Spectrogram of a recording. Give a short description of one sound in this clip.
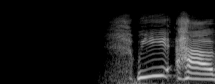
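A young woman speaks into a handheld microphone close by, with animation.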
